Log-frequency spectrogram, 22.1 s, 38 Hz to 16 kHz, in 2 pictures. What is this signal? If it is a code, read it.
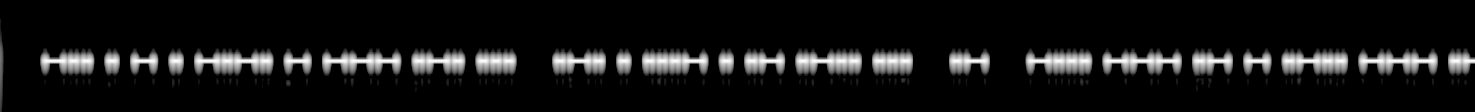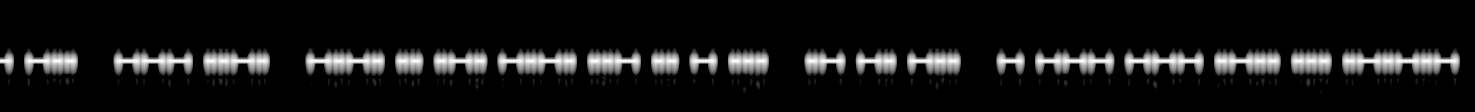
Morse code, heard as a keyed tone, about 25 wpm, 600 Hz. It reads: DETECTORS REVEALS A BOATLOAD OF CIRCUITS AND TOOLS.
